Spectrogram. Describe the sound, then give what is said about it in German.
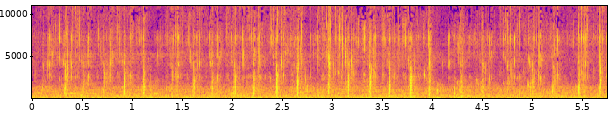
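A cat named Mogli splashing and slapping water at its small water fountain, a quick irregular series of wet, dripping splashes over a steady low trickle, fairly quiet, with no talking. “Kannst du mal kurz aufnehmen, wie der Mogli Wasser schlägt?”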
